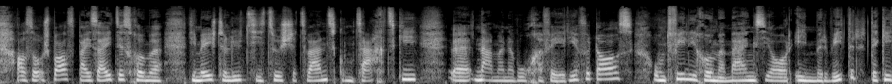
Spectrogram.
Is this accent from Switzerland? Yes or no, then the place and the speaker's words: yes; Valais, Switzerland; Wir kommen aus einer Gegend, die voll ist von diesen wunderschönen Mauern.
